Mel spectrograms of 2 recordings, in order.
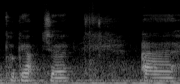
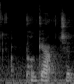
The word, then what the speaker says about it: Pogačar: But then the tactics can go out of the window when Vingegaard or Pogačar decide to just put their foot down.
